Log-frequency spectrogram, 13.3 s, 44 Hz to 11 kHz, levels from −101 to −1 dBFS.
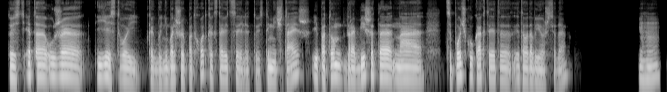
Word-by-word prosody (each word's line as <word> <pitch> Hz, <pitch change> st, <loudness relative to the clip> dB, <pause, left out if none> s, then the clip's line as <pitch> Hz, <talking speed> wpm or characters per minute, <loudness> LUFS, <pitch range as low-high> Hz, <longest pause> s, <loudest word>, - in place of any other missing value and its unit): То 110 Hz, -, +2 dB
есть- 105 Hz, 0 st, -1 dB
это 115 Hz, -2 st, +4 dB
уже 115 Hz, -2 st, +3 dB, 0.2 s
есть 110 Hz, -2 st, +1 dB
твой, 95 Hz, -4 st, -1 dB
как 95 Hz, -3 st, -4 dB
бы, 85 Hz, +1 st, -4 dB
небольшой 95 Hz, +1 st, 0 dB
подход 135 Hz, +1 st, -4 dB
как 105 Hz, -1 st, -5 dB
ставить 95 Hz, -2 st, -2 dB
цели. 85 Hz, -5 st, -4 dB
То 80 Hz, -, -14 dB
есть 80 Hz, -, -10 dB
ты 100 Hz, -, -1 dB
мечтаешь, 95 Hz, +8 st, -1 dB
и 110 Hz, -2 st, +1 dB
потом 110 Hz, +2 st, +2 dB
дробишь 95 Hz, +5 st, +1 dB
это 110 Hz, -3 st, +4 dB
на 100 Hz, -1 st, +1 dB, 0.4 s
цепочку, 115 Hz, -1 st, 0 dB
как 110 Hz, +1 st, +1 dB
ты 100 Hz, -, -2 dB
это 100 Hz, 0 st, -2 dB, 0.2 s
этого 100 Hz, -3 st, -1 dB
добьешься, 85 Hz, -4 st, -3 dB
да? 95 Hz, +8 st, -8 dB, 1.4 s
Мгм. 100 Hz, +3 st, -4 dB
100 Hz, 135 wpm, -24 LUFS, 95-115 Hz, 1.4 s, это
